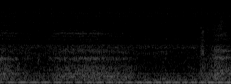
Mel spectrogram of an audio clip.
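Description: Faint, steady low hum of room tone, with no distinct events.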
